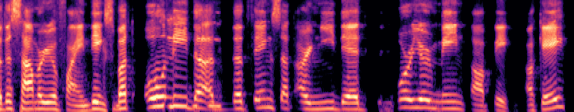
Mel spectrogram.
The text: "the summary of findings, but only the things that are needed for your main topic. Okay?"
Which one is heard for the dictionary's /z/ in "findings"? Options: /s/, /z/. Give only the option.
/s/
